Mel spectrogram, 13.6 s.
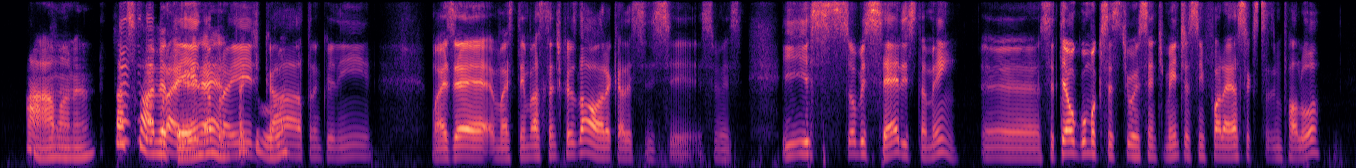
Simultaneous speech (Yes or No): Yes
